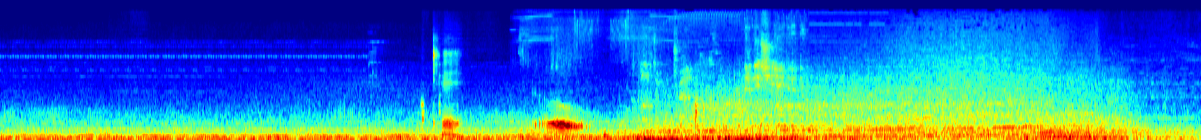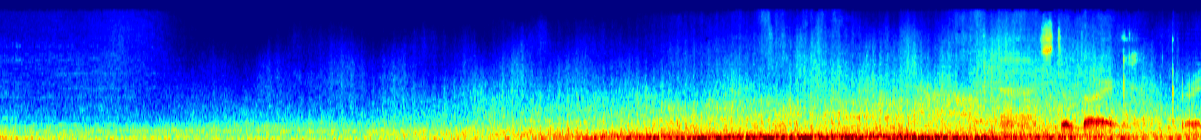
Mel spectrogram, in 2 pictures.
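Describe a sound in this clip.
A spaceship engine rumbles low and swells louder.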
